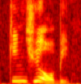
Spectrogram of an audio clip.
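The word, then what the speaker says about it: 金曜日: तो फ्राइडे को जापानीज़ में किंयोबी, किंयोबी। एन जो है वो साइलेंट सा करना है, किंयोबी।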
